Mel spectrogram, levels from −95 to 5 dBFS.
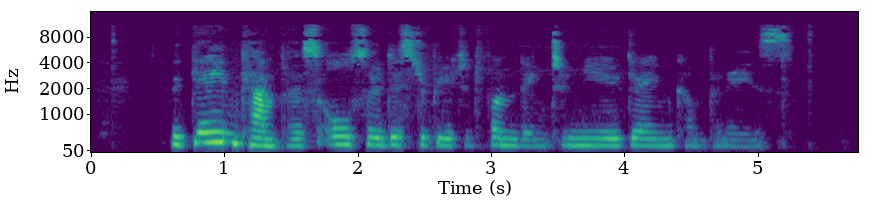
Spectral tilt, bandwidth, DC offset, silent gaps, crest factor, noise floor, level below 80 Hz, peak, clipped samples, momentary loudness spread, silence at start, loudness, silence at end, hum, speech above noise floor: -4 dB/octave; 11.5 kHz; under 0.1%; none; 22 dB; -64 dBFS; -78 dBFS; -6 dBFS; under 0.1%; 16 LU; 0.6 s; -27 LUFS; 0.55 s; none; 37 dB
